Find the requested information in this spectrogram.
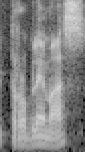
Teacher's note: you've obviously still got the rolling R there, but the S is still an S sound, problemas.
